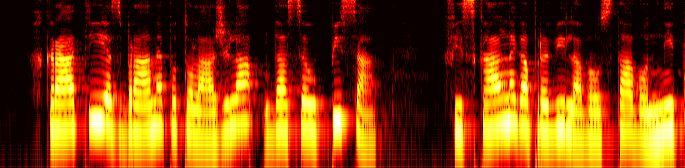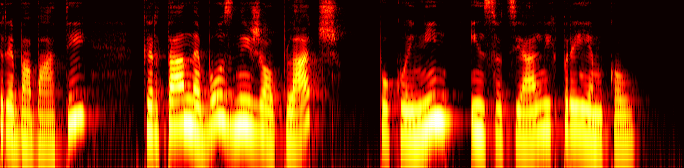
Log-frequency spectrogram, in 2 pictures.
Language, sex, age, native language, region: Slovenian, female, 30-49, Slovenian, Savinja region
